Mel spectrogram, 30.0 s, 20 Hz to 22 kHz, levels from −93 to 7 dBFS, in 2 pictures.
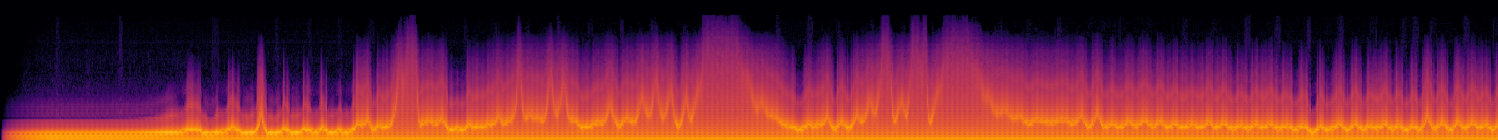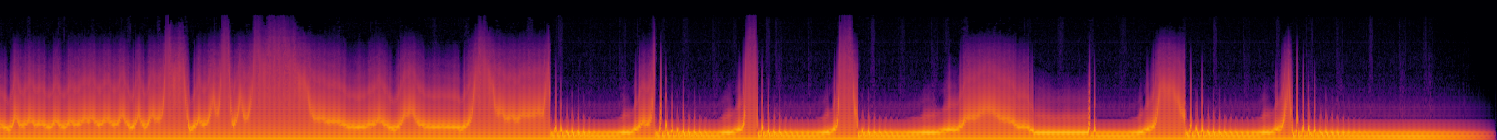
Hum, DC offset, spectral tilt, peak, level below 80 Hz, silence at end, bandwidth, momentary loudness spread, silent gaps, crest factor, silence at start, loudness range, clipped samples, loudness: none; under 0.1%; -9.5 dB/octave; -4 dBFS; -20 dBFS; 0.05 s; 6.2 kHz; 4 LU; none; 10 dB; 0.05 s; 3 LU; under 0.1%; -15 LUFS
